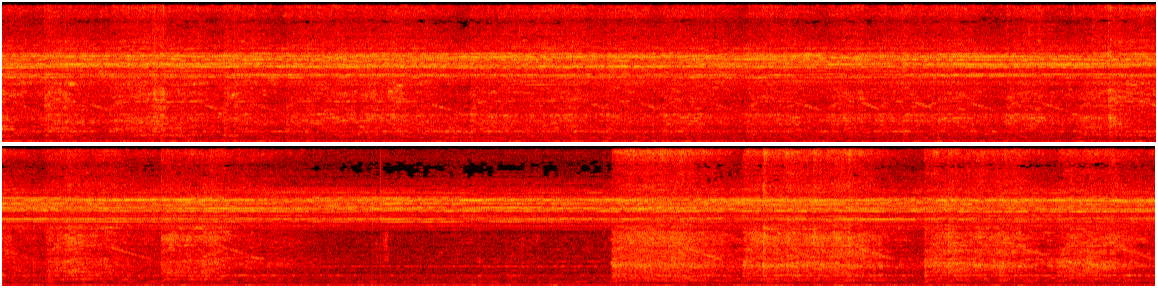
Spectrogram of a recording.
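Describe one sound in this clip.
A hedge trimmer buzzes while cutting a hedge.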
